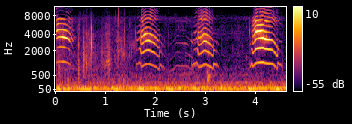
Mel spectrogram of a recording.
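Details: Kittens meowing: three or four high, arched mews around one second apart, each rich in harmonics, the last loudest, over a low steady background hum.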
